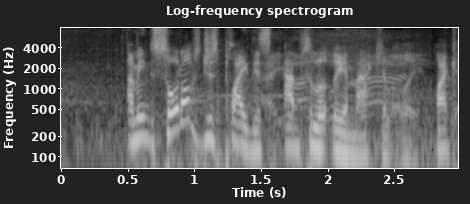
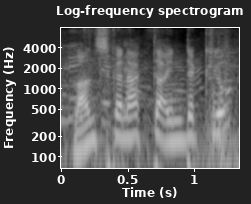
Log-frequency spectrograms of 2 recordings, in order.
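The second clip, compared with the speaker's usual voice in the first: put-on German accent, rising at the end; 4 semitones higher than usual. Shown as a demonstration. Caster jokingly repeats a game term in a German accent. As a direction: say it like a German production guy. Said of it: "say that in my German accent".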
